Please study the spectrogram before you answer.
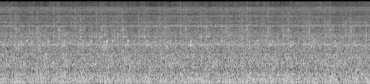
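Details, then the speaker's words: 1984 GMC K10 Suburban, first start after sitting about 20 years: rough idle with sharp hissy puffing and an occasional uneven beat; owners suspect a small exhaust leak plus a slight miss. "yeah prob be a little exhaust leak down there yeah it's also got a slight Miss to it which I mean my God it ain't been running in 20 years"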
